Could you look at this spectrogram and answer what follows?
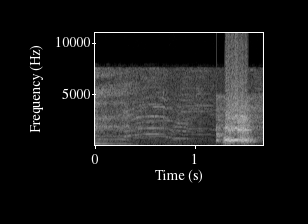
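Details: Adult woman's repeated coughing fit before a speech at a Cleveland event, described as much worse than before: cough.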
